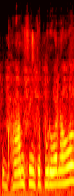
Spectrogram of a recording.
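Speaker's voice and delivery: ordinary talk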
